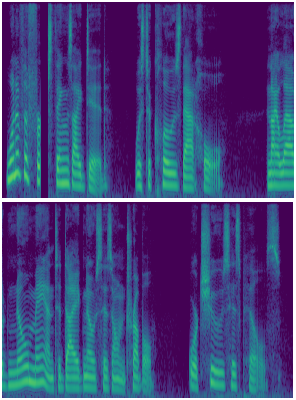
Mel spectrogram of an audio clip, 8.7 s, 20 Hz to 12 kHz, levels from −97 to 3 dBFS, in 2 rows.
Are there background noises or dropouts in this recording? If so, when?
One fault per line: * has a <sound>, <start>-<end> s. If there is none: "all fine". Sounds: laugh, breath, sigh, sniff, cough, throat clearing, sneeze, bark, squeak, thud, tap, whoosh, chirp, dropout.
* has a dropout, 0.6-0.7 s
